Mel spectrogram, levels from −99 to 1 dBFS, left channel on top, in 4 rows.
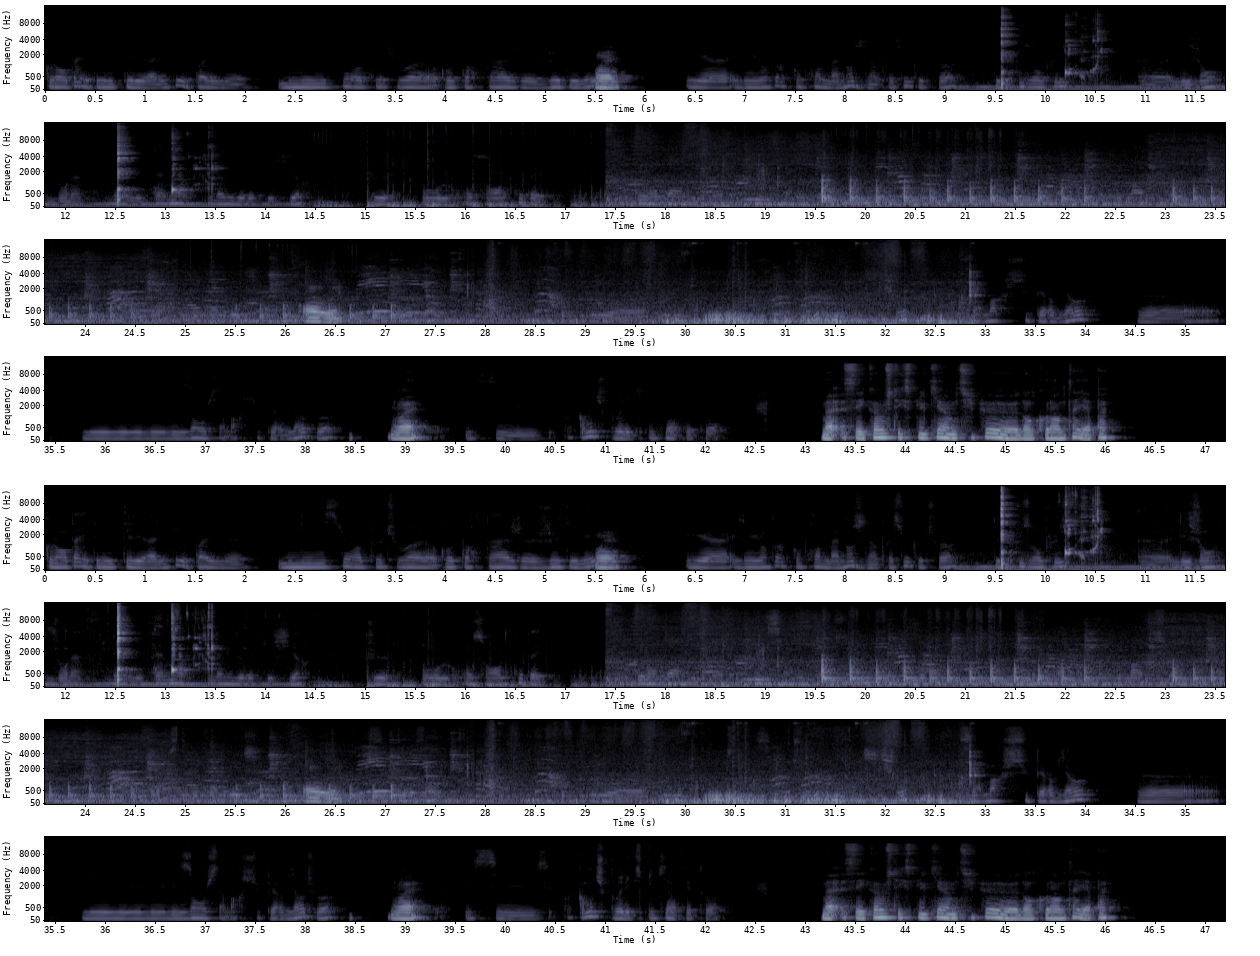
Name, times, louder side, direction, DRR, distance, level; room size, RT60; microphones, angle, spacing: voice 1, 0.0-2.0 2.3-5.6 6.4-9.1 9.5-10.4 10.9-14.5 15.0-16.9 17.5-18.2 18.6-19.8 20.2-20.8 21.5-23.3 24.6-26.0 26.7-27.6 29.0-32.3 32.7-34.1 34.5-35.4 35.8-38.3 38.9-39.3 39.6-42.2, right 2 dB, 85° right, 0.9 m, -65 dB
sound 1, 9.1-14.4, right 10 dB, 50° right, 0.4 m, -52 dB
sound 2, 14.1-14.2 14.4-19.1 19.5-27.0, left 1 dB, 60° left, 2.5 m, -68 dB
sound 3, 17.4-32.9, right 1 dB, 10° right, 0.8 m, -56 dB
voice 2, 26.2-26.6 38.8-39.2 43.2-46.0, left 3 dB, 30° left, 0.4 m, -46 dB
8.9 x 7.3 x 3.0 m
head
